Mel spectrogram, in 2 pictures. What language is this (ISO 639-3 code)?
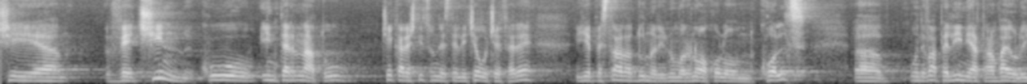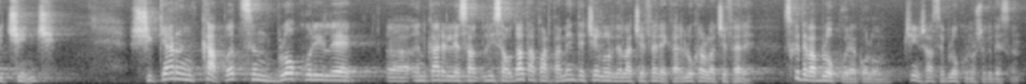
ron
